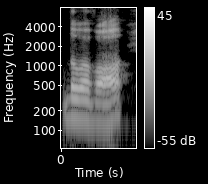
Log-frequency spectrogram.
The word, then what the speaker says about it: Louisville: I can tell that you're there because you pronounce it properly, Louisville.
